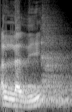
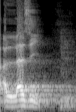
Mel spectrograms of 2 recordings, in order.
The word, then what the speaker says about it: الذي: ara'aital ladzi, itu lafaz alladzi, dzalnya tentunya makhrajnya ataupun tempat keluarnya adalah ujung lidah ditempel ujung gigi seri bagian atas. Alladzi, ayo. Ara'aital ladzi. Naam. Alhamdulillah tidak terdengar suara allazi. Sudah tepat.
